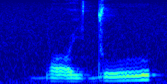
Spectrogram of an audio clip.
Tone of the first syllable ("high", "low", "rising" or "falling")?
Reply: low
